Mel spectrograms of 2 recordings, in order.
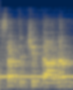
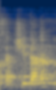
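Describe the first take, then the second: First: The parts are said separately, not joined. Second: The parts run together quickly into one word.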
